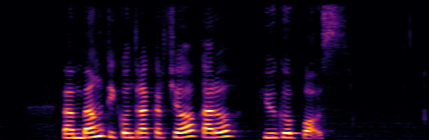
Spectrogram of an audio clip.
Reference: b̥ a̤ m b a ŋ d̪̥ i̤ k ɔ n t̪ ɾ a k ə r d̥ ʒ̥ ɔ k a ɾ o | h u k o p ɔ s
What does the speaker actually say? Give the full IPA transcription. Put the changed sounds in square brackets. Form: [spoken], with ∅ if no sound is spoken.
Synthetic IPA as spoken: b̥ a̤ m b a ŋ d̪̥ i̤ k ɔ n t̪ ɾ a k ə r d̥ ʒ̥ ɔ k a ɾ o | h u [ɡ] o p ɔ s

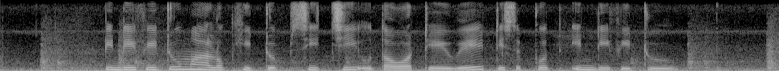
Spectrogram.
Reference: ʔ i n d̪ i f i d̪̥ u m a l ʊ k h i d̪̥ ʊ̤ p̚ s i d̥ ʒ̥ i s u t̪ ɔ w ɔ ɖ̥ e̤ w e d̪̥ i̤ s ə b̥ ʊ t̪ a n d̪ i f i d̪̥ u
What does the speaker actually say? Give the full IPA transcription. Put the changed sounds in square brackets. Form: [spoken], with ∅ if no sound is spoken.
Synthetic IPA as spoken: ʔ i n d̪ i f i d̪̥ u m a l ʊ k h i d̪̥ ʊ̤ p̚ s i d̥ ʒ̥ i [∅] u t̪ ɔ w ɔ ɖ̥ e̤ w e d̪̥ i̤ s ə b̥ ʊ t̪ [i] n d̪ i f i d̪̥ u

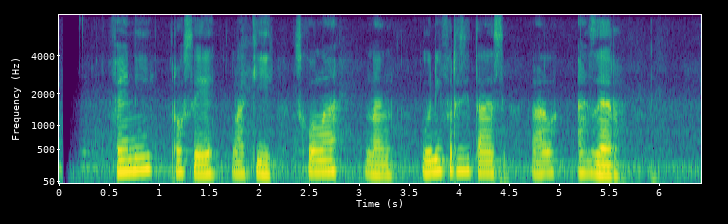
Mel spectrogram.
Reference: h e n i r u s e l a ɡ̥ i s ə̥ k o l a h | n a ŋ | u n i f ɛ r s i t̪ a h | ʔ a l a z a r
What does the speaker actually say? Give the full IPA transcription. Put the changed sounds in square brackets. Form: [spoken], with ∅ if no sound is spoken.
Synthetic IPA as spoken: [f] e n i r [o] s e l a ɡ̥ i s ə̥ k o l a h | n a ŋ | u n i f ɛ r s i t̪ a [s] | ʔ a l a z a r

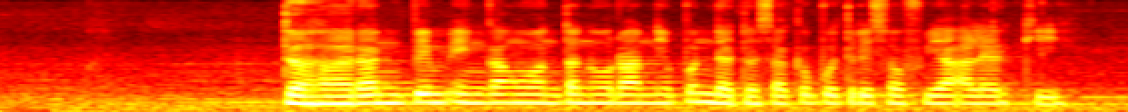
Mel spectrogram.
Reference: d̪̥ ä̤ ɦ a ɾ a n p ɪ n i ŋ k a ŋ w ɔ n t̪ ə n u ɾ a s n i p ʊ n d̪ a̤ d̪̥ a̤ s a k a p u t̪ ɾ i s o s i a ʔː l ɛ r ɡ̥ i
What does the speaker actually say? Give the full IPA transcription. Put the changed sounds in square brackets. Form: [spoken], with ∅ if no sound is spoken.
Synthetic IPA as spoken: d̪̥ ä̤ ɦ a ɾ a n p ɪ [m] i ŋ k a ŋ w ɔ n t̪ ə n u ɾ a [∅] n i p ʊ n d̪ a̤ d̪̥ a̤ s a k [ə] p u t̪ ɾ i s o [f] i a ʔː l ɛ r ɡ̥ i

